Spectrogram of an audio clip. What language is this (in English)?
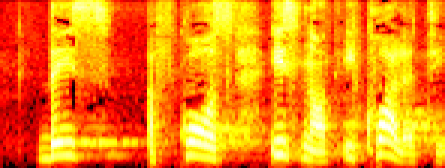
English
